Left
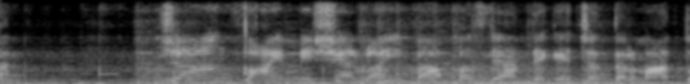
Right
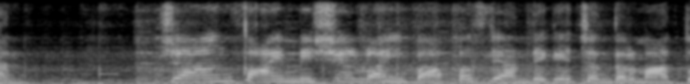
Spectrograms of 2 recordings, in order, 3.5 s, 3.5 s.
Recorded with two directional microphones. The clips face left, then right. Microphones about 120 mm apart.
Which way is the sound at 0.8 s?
30° right (ahead or behind).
